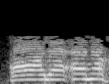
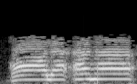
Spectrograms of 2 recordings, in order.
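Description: First: The final vowel of ana is short, run on. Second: The final vowel of ana is long, at a stop. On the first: The reading continues without stopping. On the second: The reader stops on this word.

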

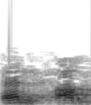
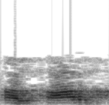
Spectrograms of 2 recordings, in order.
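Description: First: The opening glottal stop is thin and light. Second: The opening glottal stop is heavy and thick. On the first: The speaker calls it right. "لازم الارض دي رق الهمزه بتاعت الارض" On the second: The speaker calls it wrong. "مش الارض"

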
